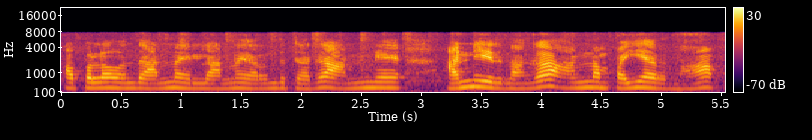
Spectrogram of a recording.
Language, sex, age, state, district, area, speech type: Tamil, female, 60+, Tamil Nadu, Mayiladuthurai, rural, spontaneous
